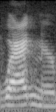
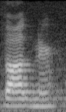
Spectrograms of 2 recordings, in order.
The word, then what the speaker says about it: Wagner: with um I think I actually had a teacher with the last name Wagner pronounce we we pronounced it Wagner but I wonder if they were they have like German history in their family and it would have at one point been pronounced Wagner uh the guest house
